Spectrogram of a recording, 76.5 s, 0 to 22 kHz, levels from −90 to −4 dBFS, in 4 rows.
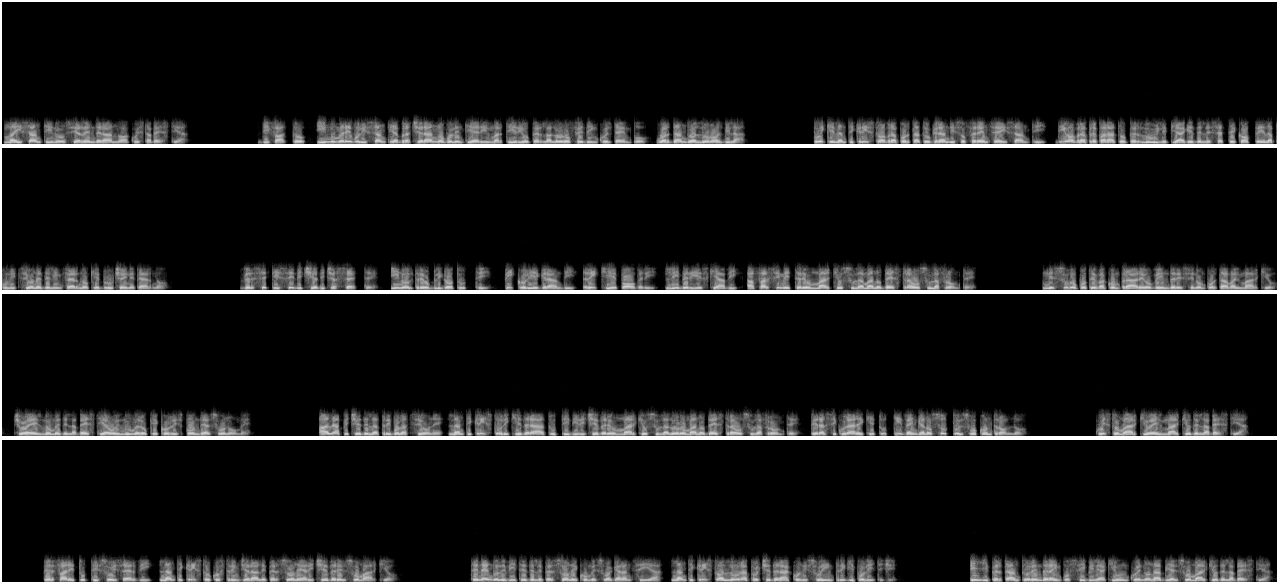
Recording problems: phone-call audio; nothing above 3.5 kHz
distortion; slight; 9% of the sound clipped

